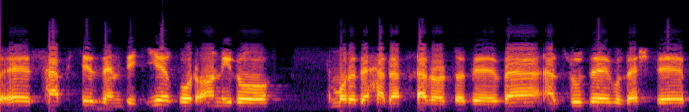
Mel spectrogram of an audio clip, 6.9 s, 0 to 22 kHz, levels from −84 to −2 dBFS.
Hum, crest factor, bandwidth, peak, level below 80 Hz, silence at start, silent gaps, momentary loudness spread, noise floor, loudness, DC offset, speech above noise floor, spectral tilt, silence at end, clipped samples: none; 14 dB; 8.4 kHz; 0 dBFS; -66 dBFS; 0 s; none; 5 LU; -53 dBFS; -14 LUFS; under 0.1%; 39 dB; -3.5 dB/octave; 0.05 s; under 0.1%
